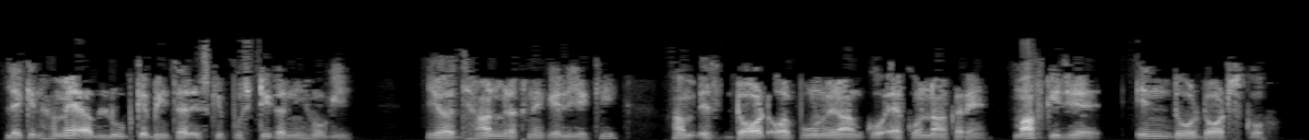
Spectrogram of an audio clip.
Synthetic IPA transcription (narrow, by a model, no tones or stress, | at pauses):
leːkɪnɦɐmẽɐbluːpkebʱiːt̪əɾɪ̰skipʊʃʈikɐɾniɦoːɡḭː | jɐɦd̪ʱjaːnmẽɾɐkʰnekelieki | hɐmʔɪ̰sɖɔːʈɔ̰ːɾpuːɾɳ̃ʋɪnaːmkoʔɛ̰ːkonakɐɾḛ̃ː | maːfkiːd͡ʒie | ɪnd̪oːɖɔːʈskoː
